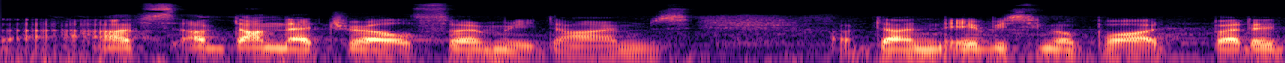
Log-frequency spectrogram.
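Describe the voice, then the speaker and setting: A man's flat, monotone delivery at a moderate pace over light background noise. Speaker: mountain biker vlogger. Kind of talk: casual vlog chat. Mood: rueful, calm. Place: garden. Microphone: phone near.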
